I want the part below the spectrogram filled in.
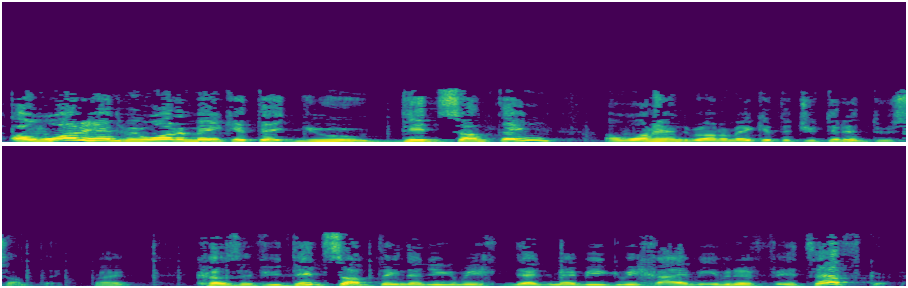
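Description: This Talmud teacher talks fast, with an animated voice that sits high and sounds mellow and husky. He reads phrases, explains them, and argues by raising his own questions and resolving them.

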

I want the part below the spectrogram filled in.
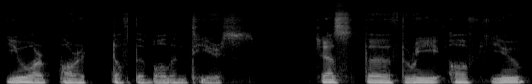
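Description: Guy doing a huge stone guardian, super deep flat monotone, crawling slow, dark husky dry voice. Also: dry recording, full character voice. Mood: flat, stern. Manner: slow and deliberate. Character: towering stone guardian, stern and emotionless.

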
